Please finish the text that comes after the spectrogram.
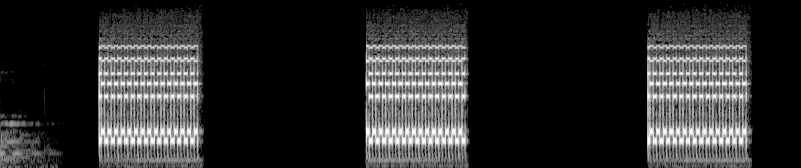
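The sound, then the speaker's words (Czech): A telephone rings three times in a steady, evenly spaced pattern, each ring about a second long with a bright, harmonic electronic tone, loud, separated by silence. “zazvonil telefon.”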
